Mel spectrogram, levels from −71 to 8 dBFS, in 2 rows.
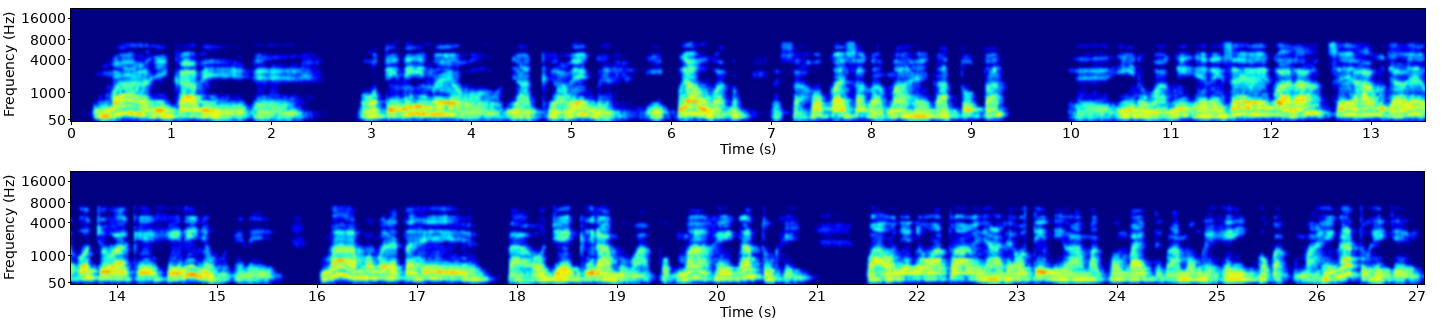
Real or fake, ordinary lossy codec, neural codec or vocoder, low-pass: real; AAC, 48 kbps; none; 7.2 kHz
